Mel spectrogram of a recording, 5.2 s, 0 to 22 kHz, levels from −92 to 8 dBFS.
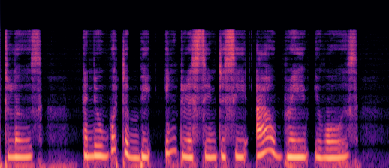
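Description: Channel delay (comb filtering) runs throughout: one channel lags by about 1.5 ms before mono summing, cutting notches from around 400 Hz upward and leaving the speech hollow.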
